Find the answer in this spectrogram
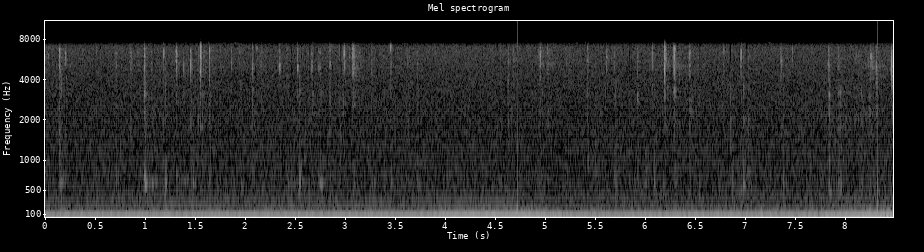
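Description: Typing on a computer keyboard: a run of quick, light key clicks, over a steady low hum.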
